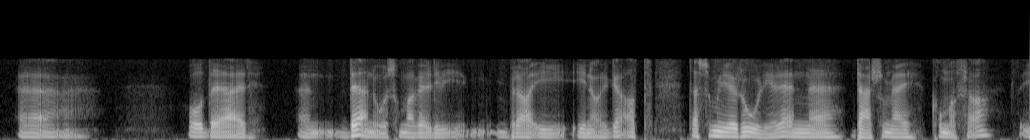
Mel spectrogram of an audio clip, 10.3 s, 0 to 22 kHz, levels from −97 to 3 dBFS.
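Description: Nothing's wrong here, just speech that came over a call connection, and the sound stopping at about 4 kHz is simply what you'd expect from a telephone-grade path, which points to something like G.711 mu-law at 64 kbps.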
